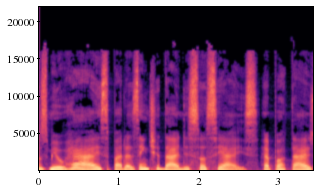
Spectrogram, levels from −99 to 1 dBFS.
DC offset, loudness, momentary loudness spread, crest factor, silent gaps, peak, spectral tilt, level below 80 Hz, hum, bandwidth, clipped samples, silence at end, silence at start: under 0.1%; -13 LUFS; 5 LU; 12 dB; none; 0 dBFS; -5 dB/octave; -46 dBFS; none; 17 kHz; under 0.1%; 0 s; 0 s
